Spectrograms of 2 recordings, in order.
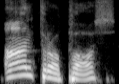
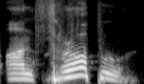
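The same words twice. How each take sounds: First: Anthropos with the accent on the first syllable, AN; stress on first syllable. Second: Anthropu with the accent moved onto THRO; stress on middle syllable. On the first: Teacher shows where the accent starts, anthropos stressed at the front. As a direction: hit the opening alpha of anthropos. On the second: Teacher shows the accent jump in the genitive, anthropu stressed on THRO. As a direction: lean long on the omega in anthropu. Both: Shown as a demonstration. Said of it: "The accent jumps to the omega".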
